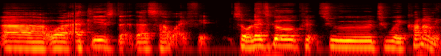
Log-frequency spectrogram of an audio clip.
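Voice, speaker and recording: A man talks at a moderate pace with a French accent. His pitch is fairly high. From northeastern France. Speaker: live stream host. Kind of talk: casual live stream commentary. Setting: live stream. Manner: hesitant, many fillers and repetitions.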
